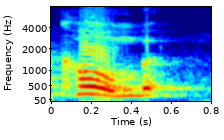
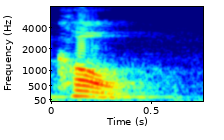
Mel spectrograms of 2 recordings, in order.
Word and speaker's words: comb: Not a comb, a comb. A similar sounding word is tomb. It's often wrongly pronounced as tomb, but the B is silent and the O is pronounced with an oo sound.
